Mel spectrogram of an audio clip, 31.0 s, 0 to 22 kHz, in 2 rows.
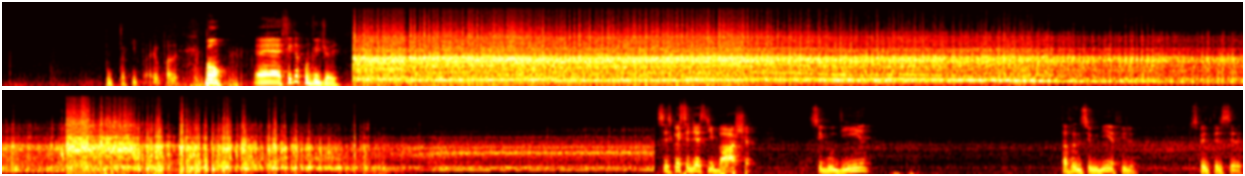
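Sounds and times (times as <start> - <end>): motorcycle engine at speed: 4.4 - 23.7, 29.1 - 31.0.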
